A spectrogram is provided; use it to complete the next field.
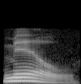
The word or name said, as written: mil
